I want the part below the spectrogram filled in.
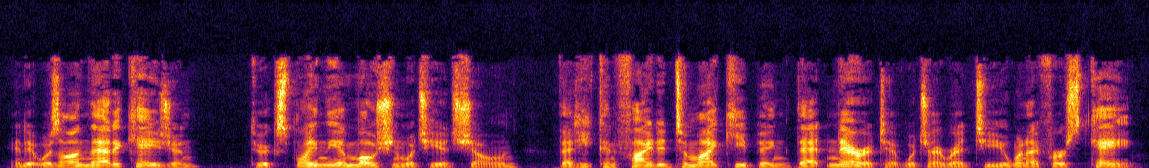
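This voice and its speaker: An actor playing an earnest, educated country doctor who recounts a tragedy in a formal, measured, precise way. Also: male voice, medium pitch, a bit bright. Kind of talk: dramatised classic mystery radio play.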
